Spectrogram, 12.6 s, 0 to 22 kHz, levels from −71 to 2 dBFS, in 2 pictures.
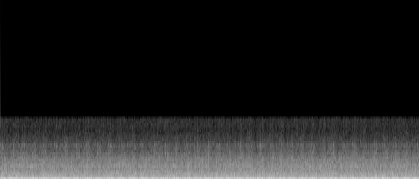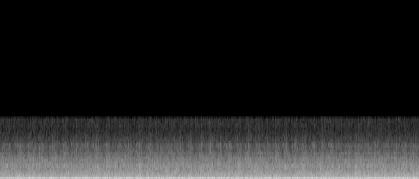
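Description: No technical faults can be heard in this sound, which comes through a call path that carries nothing above 8 kHz.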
